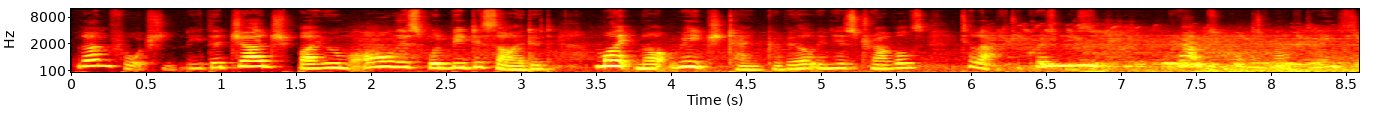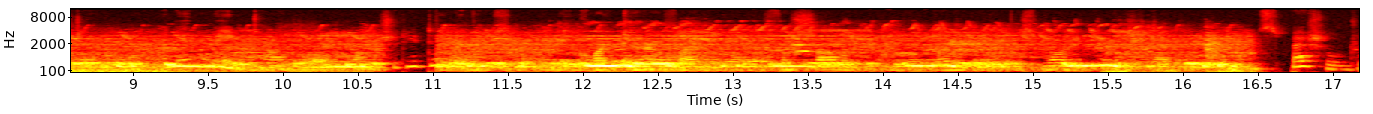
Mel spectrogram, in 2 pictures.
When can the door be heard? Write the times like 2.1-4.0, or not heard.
not heard.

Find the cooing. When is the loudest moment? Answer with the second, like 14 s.
12 s.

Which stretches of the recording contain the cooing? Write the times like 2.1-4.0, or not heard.
6.0-16.5.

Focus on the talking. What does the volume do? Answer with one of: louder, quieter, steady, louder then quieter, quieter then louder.
quieter.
